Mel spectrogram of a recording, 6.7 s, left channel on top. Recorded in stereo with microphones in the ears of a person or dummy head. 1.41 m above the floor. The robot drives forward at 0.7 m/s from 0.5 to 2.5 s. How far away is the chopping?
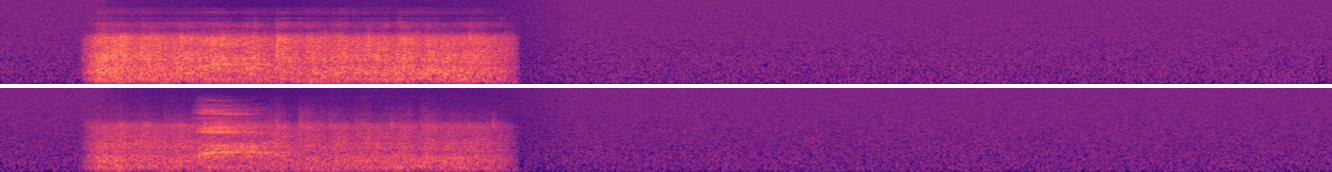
No chopping in this recording.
